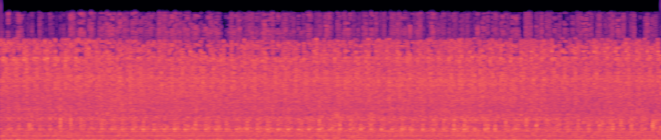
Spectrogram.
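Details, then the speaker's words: Hyundai Porter diesel at idle: faint, regular metallic tapping over the rumble, hard knock heard from below the engine; persists even after engine replacement, cause unknown. "такой жесткий прям стол. И на холостых его тоже слышно. Но не здесь, а внизу."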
